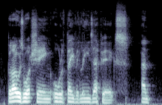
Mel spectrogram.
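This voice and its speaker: This man has a southern English accent and a dark, mellow tone. The recording is very clean, with a silent background. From southern England. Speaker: film director. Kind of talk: casual chat.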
